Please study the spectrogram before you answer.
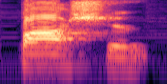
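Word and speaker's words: partial: example के तौर पे the first word is पार्शल पार्शल we don't call it शियल बहुत बार मैंने देखा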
